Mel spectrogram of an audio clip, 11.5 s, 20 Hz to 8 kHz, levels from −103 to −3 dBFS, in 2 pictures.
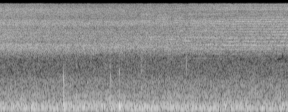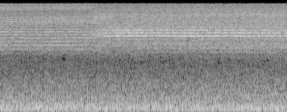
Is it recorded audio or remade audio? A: recorded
